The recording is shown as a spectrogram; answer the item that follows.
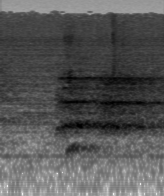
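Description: A small dog whining in one long, steady note that starts just under a second in.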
